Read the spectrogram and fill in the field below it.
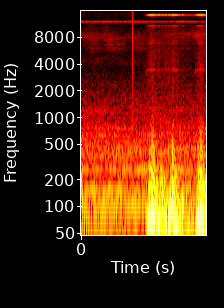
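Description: Footsteps thud heavily on a hard floor.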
